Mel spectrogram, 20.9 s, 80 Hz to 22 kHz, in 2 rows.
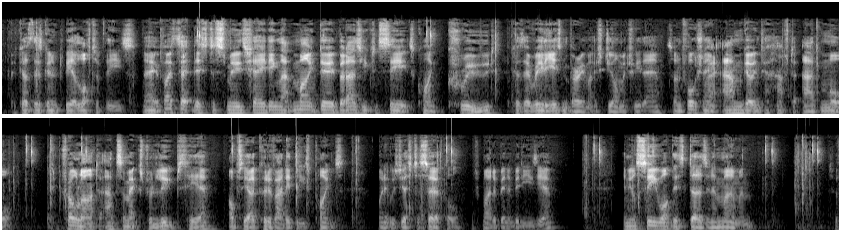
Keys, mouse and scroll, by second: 0.6 middle click, 2.5 click, 3.5 middle click, 5.5 click, 6.3 middle click, 6.8-7.9 scroll down 1, 7.9-8.3 scroll up 1, 8.4-9.0 scroll up 1, 9.0 Tab, 10.4 a, 10.7 ctrl+r, 10.7 click, 11.3 ctrl+r, 11.4 click, 13.4 click, 14.4 middle click, 15.1-15.6 scroll up 1, 15.8 ctrl+r, 16.1 click, 18.4 ctrl+r, 18.5 click, 20.5 ctrl+r, 20.6 click.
